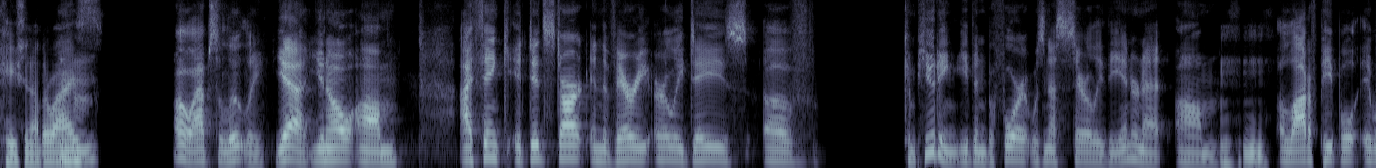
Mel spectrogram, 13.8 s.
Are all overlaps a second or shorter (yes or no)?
yes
